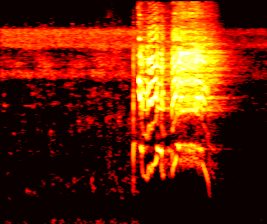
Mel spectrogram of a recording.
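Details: Male green junglefowl crowing, a call used to lure wild junglefowl when hunting: a short, harsh, two-part burst, a brief rising note then a longer strained screech falling at the end, over a low background hum.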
